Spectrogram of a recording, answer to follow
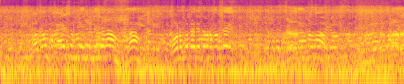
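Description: People talking close by, over a steady low rumble.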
